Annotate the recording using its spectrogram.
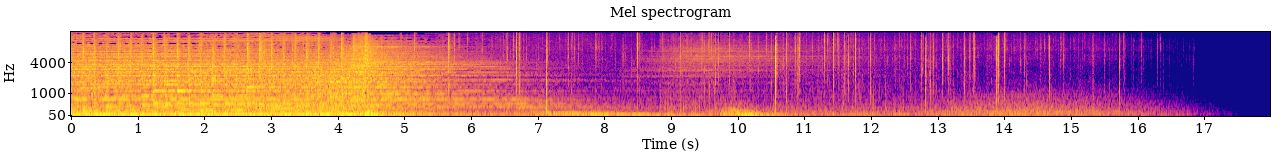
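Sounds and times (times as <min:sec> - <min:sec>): fire crackling and popping: 0:03.4 - 0:17.2
low rumble of flame: 0:06.4 - 0:17.4.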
